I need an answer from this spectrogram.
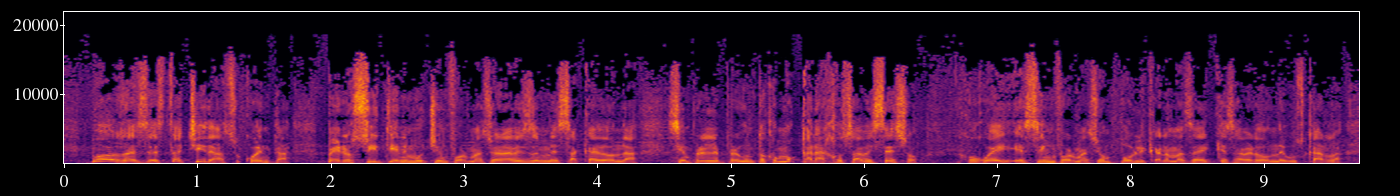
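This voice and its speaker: A man's high-pitched, animated voice, very fast, with lively intonation, over noticeable background noise. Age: 50s. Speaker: radio host. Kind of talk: casual chat.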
